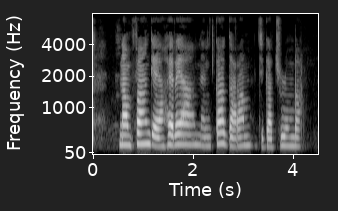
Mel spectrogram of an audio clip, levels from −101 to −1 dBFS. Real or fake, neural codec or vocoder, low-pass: real; none; 7.2 kHz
